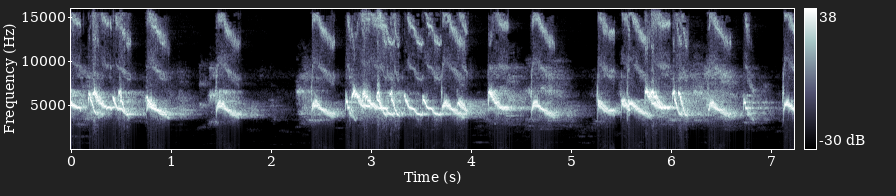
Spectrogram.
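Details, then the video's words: Pleci Papua, the Black-capped white-eye, sings a bright, very high chatter of quick down-slurred whistles that run in dense phrases, with a short lull near the middle before the twittering resumes. "Terapi Masteran Pleci Black Capped/Pleci Papua"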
